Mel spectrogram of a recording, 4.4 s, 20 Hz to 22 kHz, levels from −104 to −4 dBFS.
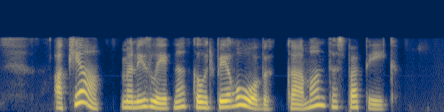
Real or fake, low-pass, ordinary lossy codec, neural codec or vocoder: fake; 5.4 kHz; Opus, 64 kbps; codec, 16 kHz, 1 kbps, X-Codec, HuBERT features, trained on LibriSpeech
